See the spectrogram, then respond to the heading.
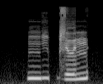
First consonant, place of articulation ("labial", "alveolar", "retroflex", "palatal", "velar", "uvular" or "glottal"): velar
